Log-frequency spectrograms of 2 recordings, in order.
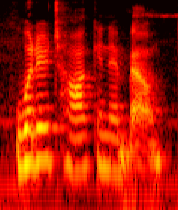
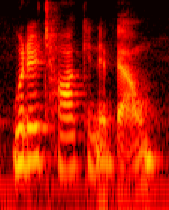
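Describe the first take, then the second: First: The words run together like one word. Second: The words run together like one word.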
